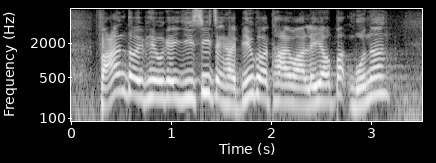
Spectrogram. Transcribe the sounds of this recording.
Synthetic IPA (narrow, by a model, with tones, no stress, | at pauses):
faː˨˥nt̪ɵ˨˧ɥpʰiː˧wkɛː˧jiː˧siː˥t͡sɪ˨ŋɦɐ˨jpiː˨˥wkɔː˧t̪ʰaː˧jwaː˨˩le˨˧jɐ˨˧wpɐ˥t̚muː˨˥naː˥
